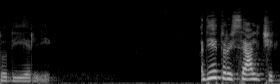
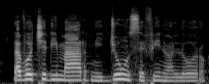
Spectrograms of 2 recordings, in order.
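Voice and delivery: plain reading voice

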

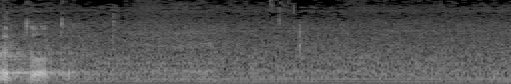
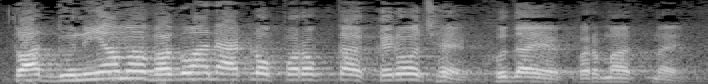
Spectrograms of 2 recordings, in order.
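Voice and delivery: rousing challenge; 6 semitones higher, 3 dB louder than usual. Real, not acted. Preacher challenges the audience.

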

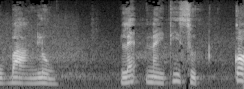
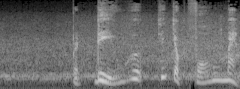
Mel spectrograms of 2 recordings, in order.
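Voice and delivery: slow, softer, teasing tattle-tale threat; mock childish threat; 6 dB quieter, much slower than usual. A narrator's reading. The old officer pointing at Chaiyan, mock threatening like a kid. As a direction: pretend to be a child telling on him. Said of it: "แล้วชี้หน้าบอกว่า".

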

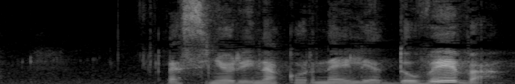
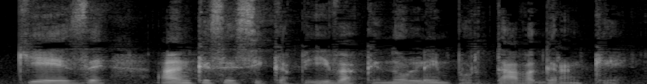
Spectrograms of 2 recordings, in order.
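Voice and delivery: ordinary delivery, nothing marked

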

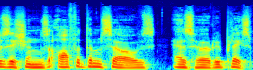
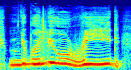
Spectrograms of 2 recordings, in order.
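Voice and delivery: put-on much higher, slow pleading old man; urging old librarian; 13 semitones higher, 3 dB louder, slower than usual. Old librarian urges the king to read, high and slow. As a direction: coax the king gently but insistently. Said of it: "urged Joseph".

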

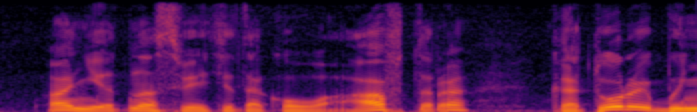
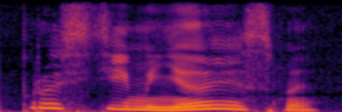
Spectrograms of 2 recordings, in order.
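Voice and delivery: put-on higher, timid old woman voice; meek old woman; 9 semitones higher than usual. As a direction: answer meekly, eager to please. Nanny voiced by narrator.

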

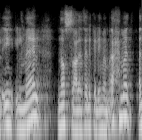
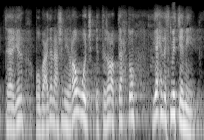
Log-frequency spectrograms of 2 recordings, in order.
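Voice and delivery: ordinary talk

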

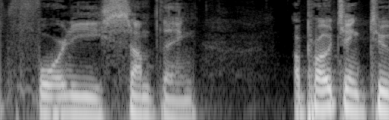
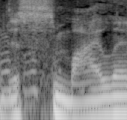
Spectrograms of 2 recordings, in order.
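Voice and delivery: ordinary talk, nothing marked

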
